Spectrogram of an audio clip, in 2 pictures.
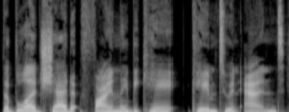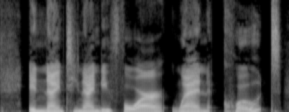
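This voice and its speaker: A woman's voice: mid-range voice, clear, resonant tone, no room sound, studio quality. A young woman from the United States hosting a news podcast, explaining a story in a conversational way and talking straight to her listeners. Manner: conversational, addresses listeners directly.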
